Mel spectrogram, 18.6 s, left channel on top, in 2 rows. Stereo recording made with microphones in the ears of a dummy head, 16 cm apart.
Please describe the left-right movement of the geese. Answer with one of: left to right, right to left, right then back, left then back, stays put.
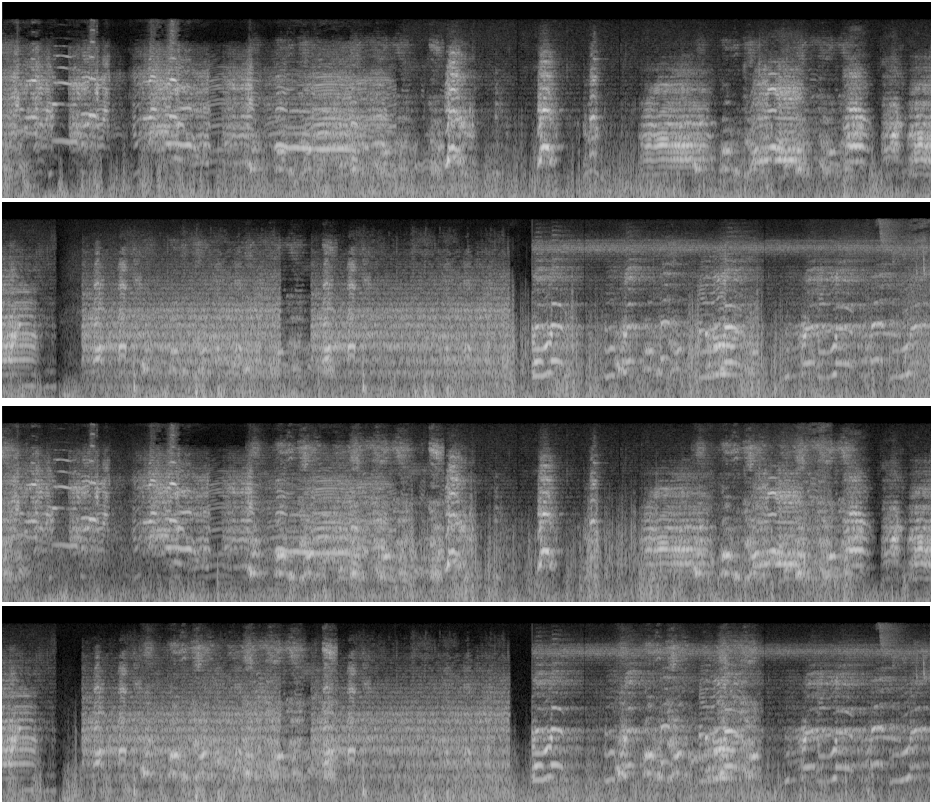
stays put.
